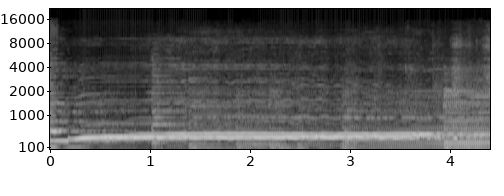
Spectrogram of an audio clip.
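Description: A woman singing live, holding one long note that rises slightly at the start and then stays steady, over a band's soft accompaniment.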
